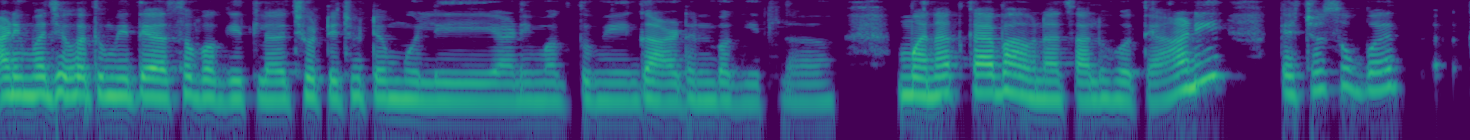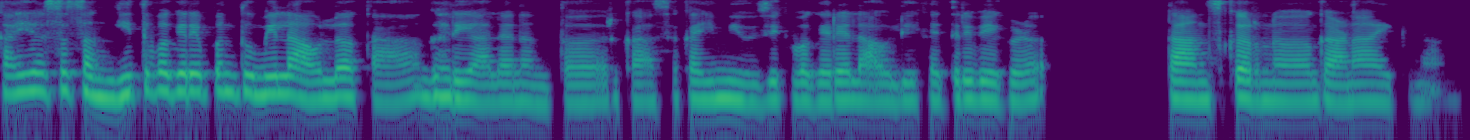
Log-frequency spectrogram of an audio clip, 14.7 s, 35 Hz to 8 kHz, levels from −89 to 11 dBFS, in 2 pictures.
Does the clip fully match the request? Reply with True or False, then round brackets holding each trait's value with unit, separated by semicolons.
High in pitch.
False (170 Hz)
